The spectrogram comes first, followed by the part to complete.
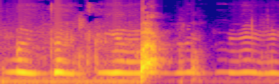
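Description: Small dog whining in a long, wavering high whine, broken by a sharp yip about halfway through.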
